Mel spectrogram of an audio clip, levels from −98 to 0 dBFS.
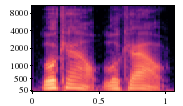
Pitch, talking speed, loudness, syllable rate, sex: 115 Hz, 170 wpm, -20 LUFS, 4.6 syllables/s, male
